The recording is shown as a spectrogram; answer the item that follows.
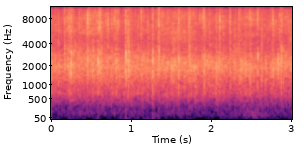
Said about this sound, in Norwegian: Jeg syns dere må gi han en god applaus.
